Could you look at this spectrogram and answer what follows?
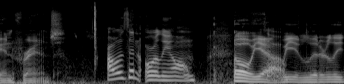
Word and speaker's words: Orléans: Well, you know, it's because we pronounced it Orleans and not Orléans.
